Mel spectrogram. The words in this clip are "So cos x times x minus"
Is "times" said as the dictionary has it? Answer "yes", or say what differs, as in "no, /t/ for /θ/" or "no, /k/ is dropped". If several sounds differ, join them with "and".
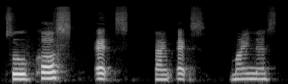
no, /z/ is dropped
